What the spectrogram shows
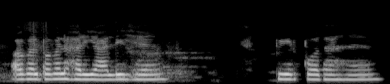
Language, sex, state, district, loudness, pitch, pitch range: Surgujia, female, Chhattisgarh, Sarguja, -18 LUFS, 230 Hz, 230-240 Hz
